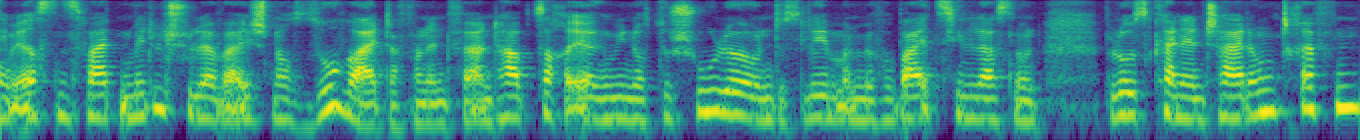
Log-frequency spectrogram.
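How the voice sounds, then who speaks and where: Very fast speech from a woman, fairly low in pitch, with ordinary pitch variation. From East Belgium, German-speaking village. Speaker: tattoo artist. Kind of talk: casual chat.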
